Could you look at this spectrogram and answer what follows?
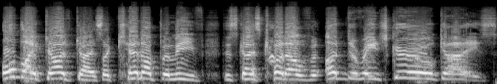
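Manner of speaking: thrilled, hyped-up delivery. Mocking how a man reported a serious story, imitating excited delivery. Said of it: "sound excited about the fact".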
